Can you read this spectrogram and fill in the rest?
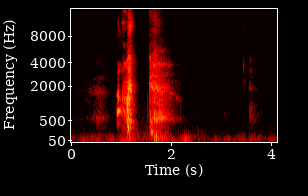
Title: Wide Nose Sneezes Africa.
